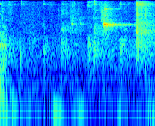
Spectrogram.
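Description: Near silence: faint sports-hall room tone, with one brief high-pitched squeak about a second and a half in.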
